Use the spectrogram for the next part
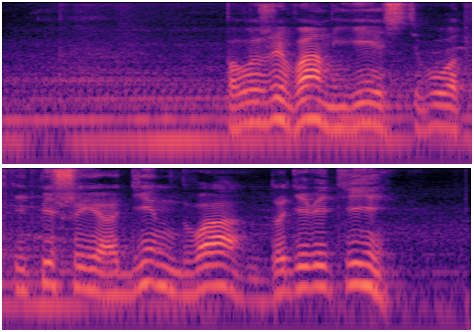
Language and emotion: Russian, angry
